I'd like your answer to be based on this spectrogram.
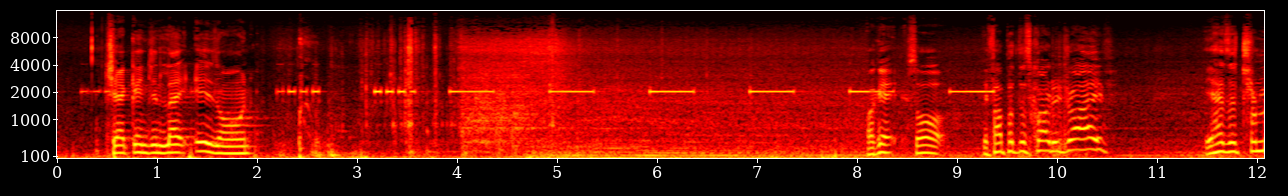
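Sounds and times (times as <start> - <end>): car warning chime beeping: 2.2 - 9.6
car starter cranking: 3.1 - 9.7
car engine idling roughly: 4.0 - 11.2.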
